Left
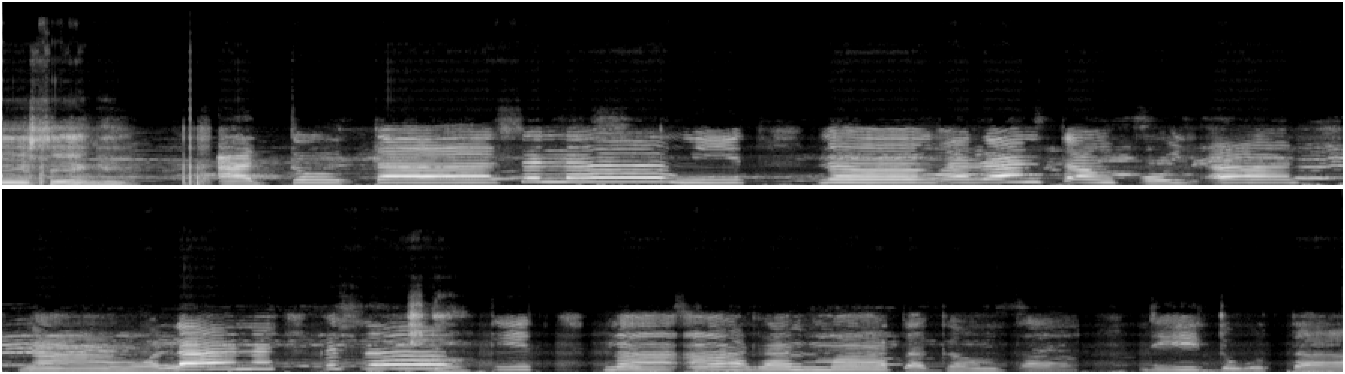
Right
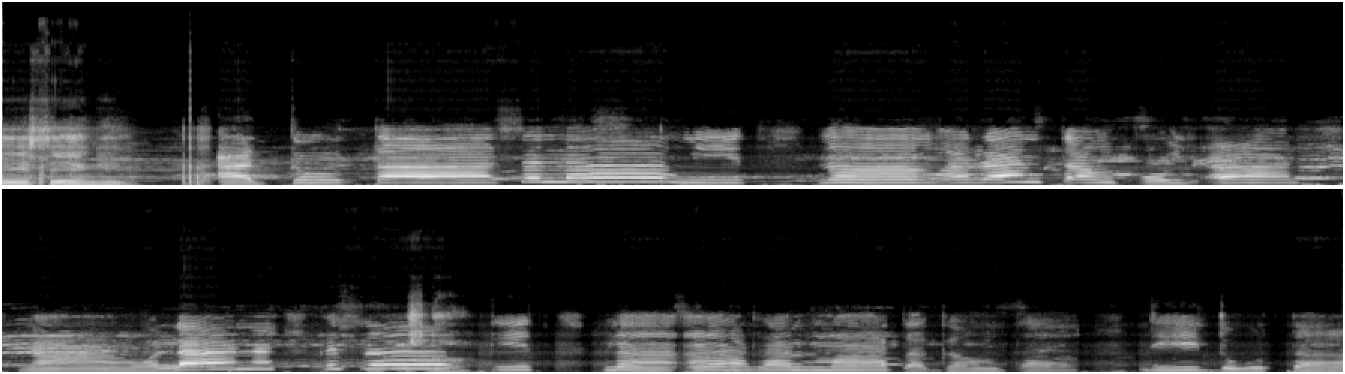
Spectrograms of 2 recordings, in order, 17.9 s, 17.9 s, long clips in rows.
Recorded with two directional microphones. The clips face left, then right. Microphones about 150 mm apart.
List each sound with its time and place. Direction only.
0.0 s speech: centre (ahead or behind)
1.5 s child singing: centre (ahead or behind)
2.6 s child singing: 20° left (ahead or behind); by 9.0 s 5° left (ahead or behind)
9.1 s speech: centre (ahead or behind)
9.9 s child singing: centre (ahead or behind)
11.1 s child singing: 10° right (ahead or behind)
12.2 s speech: 15° right (ahead or behind)
16.6 s child singing: 10° right (ahead or behind)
